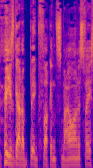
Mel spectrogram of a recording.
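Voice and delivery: normal talking voice

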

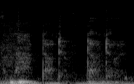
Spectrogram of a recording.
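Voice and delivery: hushed, unvoiced muttering to oneself; whispered self-warning. Reminding himself not to slip into an accent, whispered.

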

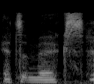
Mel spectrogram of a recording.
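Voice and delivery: low, soft gruff mumble; mock action star, gruff and low; Steven Seagal. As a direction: answer in a quiet low rumble. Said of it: "in a really low, gruff voice".

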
